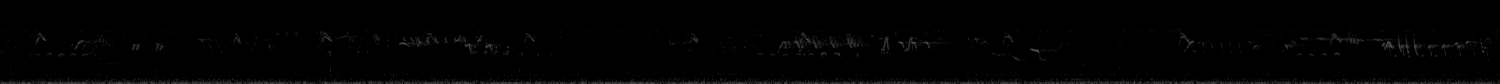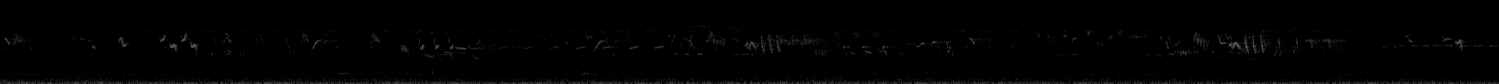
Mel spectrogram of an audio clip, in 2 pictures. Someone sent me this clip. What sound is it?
Soundscapes > Nature
AMBPark Park trail spring morning bird dominant FK Local
Recording done on a bench by a walking-running trail.
birds, nature, trail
